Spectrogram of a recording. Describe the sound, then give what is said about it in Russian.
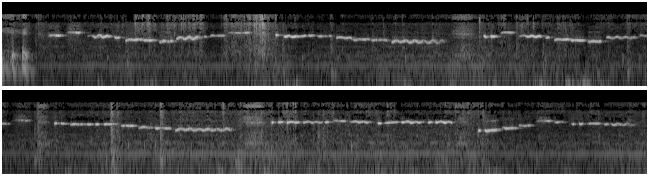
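An elderly man whistles a wandering melody, clear, the notes sliding up and down in long phrases over a steady low hum, with a few brief knocks in the background. “Все, хожу и все насвистываю что-нибудь.”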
